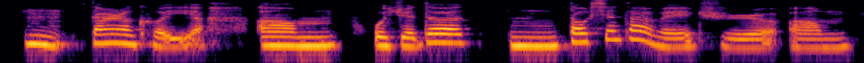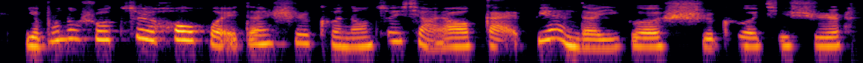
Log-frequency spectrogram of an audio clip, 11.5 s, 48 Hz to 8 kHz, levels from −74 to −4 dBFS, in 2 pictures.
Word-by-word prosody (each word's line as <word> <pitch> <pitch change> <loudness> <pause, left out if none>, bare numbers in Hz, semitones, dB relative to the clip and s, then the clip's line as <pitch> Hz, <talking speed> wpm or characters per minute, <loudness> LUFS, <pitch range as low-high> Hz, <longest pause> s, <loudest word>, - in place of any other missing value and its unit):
嗯， 225 -2 +1 0.2
当 250 0 +3
然 240 -2 +3
可 225 - -1
以。 90 0 0 0.4
嗯， 200 0 +3 0.2
我 205 0 +3
觉 195 -1 +1
得， 260 +1 +5 0.3
嗯， 195 -1 +1
到 270 0 +6
现 325 +5 -1
在 320 -5 +2
为 180 -2 -1
止， 170 -2 -3
嗯， 170 +2 -4 0.2
也 195 - +2
不 300 +10 -2
能 350 +1 -2
说 330 -3 +1
最 325 0 +1
后 310 0 +6
悔， 315 - 0
但 235 +1 0
是 250 -1 -4
可 210 -4 -6
能 190 +1 -3
最 285 +3 -5
想 275 -5 -3
要 190 +1 +3
改 195 - -2
变 305 - +1
的 170 -1 0
一 165 +1 -4
个 185 0 +2
时 175 -2 0
刻， 190 -2 -4
其 195 +1 -7
实， 195 0 -2
205 Hz, 205 characters per minute, -23 LUFS, 190-265 Hz, 0.4 s, 到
